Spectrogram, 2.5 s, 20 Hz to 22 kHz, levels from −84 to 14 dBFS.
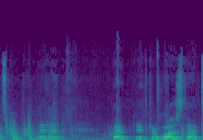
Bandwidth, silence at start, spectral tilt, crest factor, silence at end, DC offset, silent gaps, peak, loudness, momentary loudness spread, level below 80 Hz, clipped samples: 16 kHz; 0 s; -4.5 dB/octave; 18 dB; 0 s; under 0.1%; none; -12 dBFS; -31 LUFS; 21 LU; -60 dBFS; under 0.1%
